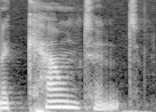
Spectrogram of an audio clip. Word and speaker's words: accountant: It would be an accountant, and it comes from the word count and accountant. The stress still stays over the middle.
